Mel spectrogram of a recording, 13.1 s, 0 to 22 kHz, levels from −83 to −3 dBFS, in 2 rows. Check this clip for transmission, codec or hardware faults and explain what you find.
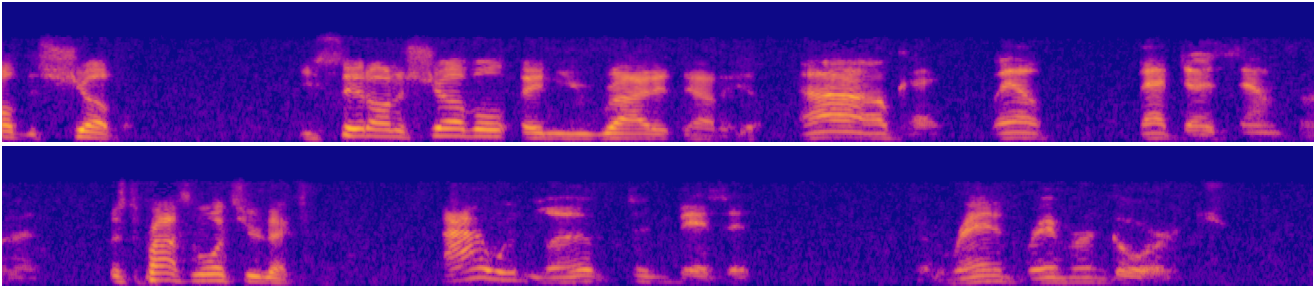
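One fault recurs in this clip. Speech cut by the noise suppressor occurs at 3.59–3.73, 6.49–6.71, 9.95–10.2 and 11.16–11.33 s. The suppressor mistook quiet speech for room noise and pulled it down by about 10 to 14 dB, so those moments sound swallowed and faint.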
